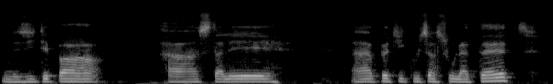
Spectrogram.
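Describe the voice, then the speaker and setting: Slow-paced man guiding relaxation. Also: mid-range voice. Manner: calm, measured, pausing between short phrases. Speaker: yoga nidra teacher guiding relaxation. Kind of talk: guided relaxation meditation instruction.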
